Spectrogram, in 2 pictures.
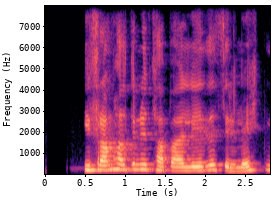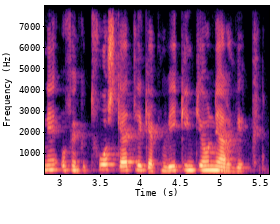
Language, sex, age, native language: Icelandic, female, 40-49, Icelandic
